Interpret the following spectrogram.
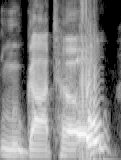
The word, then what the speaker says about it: Mugato: either that's so awesome in the script it was like mogatu but he pronounces it mugato and so it always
